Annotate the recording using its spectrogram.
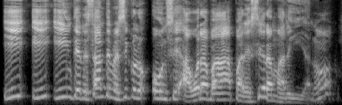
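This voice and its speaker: A man's voice: high-pitched, lively intonation, moderate pace, a bit bright. A man, a Bible translator guest on a podcast, explaining scripture animatedly, laughing often and tagging his phrases with a questioning "no".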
